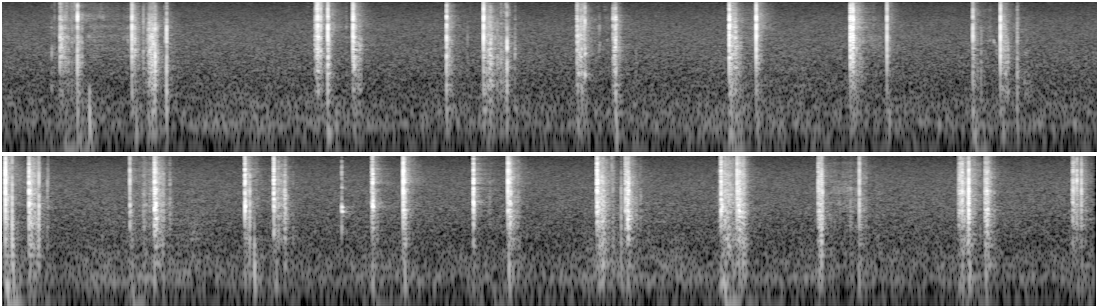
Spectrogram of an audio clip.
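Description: Sharp, irregular clicks and snaps, roughly one or two a second. They come from a carbon rod, held in locking pliers on a simple DC welder, being dabbed against thin silicon-steel sheet to strike brief sparking arcs.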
